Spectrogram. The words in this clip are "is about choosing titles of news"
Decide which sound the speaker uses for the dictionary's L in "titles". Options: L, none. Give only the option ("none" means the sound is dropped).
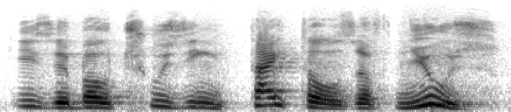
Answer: L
